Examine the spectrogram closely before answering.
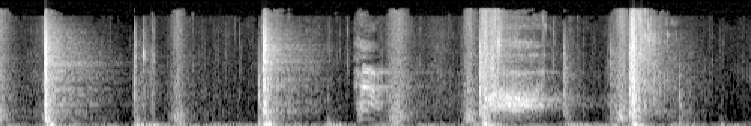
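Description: Sharp weapon blows strike with loud thuds.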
